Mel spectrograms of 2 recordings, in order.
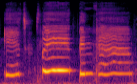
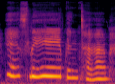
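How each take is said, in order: First: Much higher, slow, louder sing-song. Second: Slow, higher sing-song. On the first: Streamer announces bedtime in the haunted house, high silly sing-song. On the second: Streamer puts her Sim to bed, slow sing-song. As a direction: draw it out like a lullaby chant. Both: Shown as a demonstration.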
